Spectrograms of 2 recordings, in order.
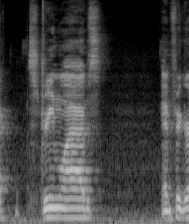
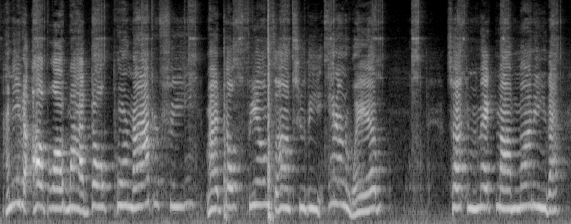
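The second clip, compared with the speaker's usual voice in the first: much higher put-on voice of a clueless old country man; 13 semitones higher than usual. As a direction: play a confused old-timer calling tech support. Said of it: "[name] does multiple voices".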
